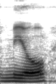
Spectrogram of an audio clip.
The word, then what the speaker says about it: Mu: deal so this is the m in Greek Mo sometimes pronounced meal but in modern Greek the name has changed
